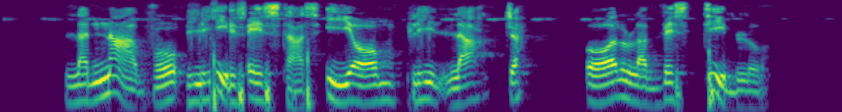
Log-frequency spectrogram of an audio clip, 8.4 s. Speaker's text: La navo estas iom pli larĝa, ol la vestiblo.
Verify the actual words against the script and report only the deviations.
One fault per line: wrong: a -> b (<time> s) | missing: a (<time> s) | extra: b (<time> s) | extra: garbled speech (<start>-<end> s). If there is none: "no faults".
extra: garbled speech (1.9-2.5 s)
